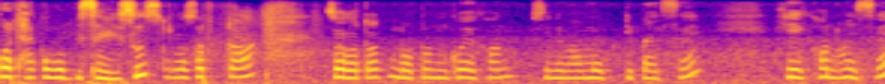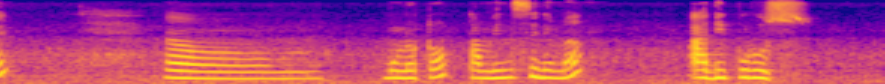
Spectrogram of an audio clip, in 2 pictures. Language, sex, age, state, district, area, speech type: Assamese, female, 60+, Assam, Nagaon, rural, spontaneous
